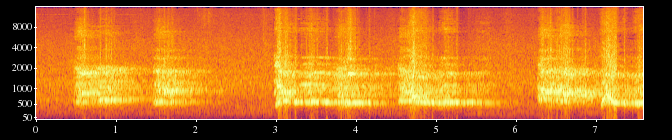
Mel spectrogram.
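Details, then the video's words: Dog barking in a place called The Barking Lot, recorded 4/10/14: loud, harmonic barks arrive in short bursts, two single barks and then longer doubled volleys, separated by brief quiet gaps. "The Barking Lot"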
